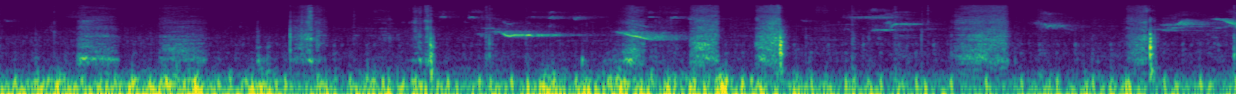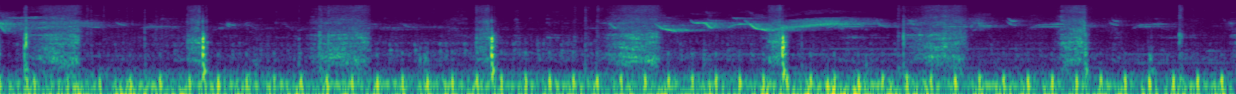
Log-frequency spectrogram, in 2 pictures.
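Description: A knife scrapes and slices through coconut husk.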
